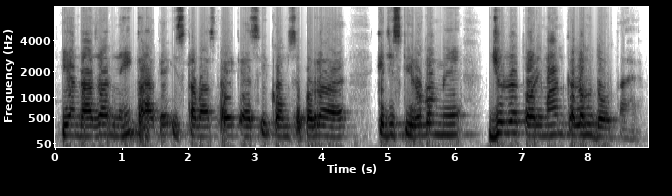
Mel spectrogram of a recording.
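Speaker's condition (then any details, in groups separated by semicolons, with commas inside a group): No condition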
